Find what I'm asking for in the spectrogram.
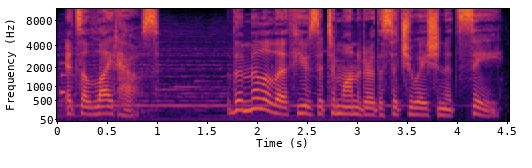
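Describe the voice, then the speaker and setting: Cool, confident spy woman for a game: low register, assured and instructive, music underneath. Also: animated, moderate pace, darkish tone. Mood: assured, businesslike. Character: cool, shrewd adult female intelligence agent, confident and composed. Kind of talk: video game voice acting.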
